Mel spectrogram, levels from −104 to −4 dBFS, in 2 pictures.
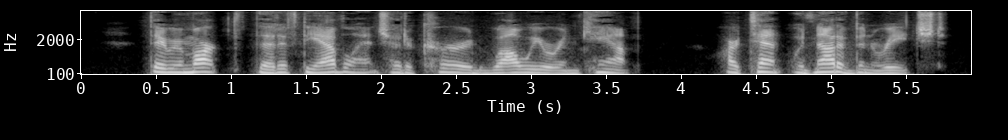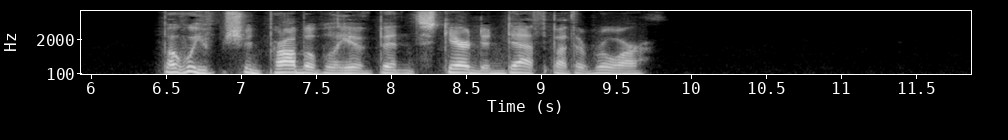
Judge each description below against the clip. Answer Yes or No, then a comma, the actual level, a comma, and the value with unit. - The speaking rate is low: No, average, 165 wpm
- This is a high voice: No, medium, 150 Hz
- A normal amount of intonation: Yes, average, 4.4 semitones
